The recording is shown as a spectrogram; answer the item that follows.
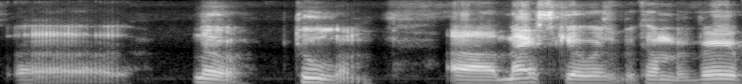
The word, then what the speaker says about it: Tulum: Tulum, Mexico, is actually pronounced Tulum.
